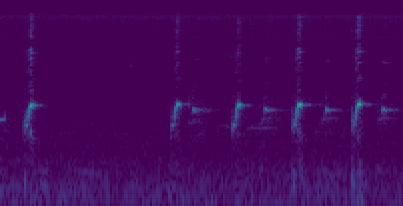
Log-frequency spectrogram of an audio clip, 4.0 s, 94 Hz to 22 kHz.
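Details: Decoy white-breasted waterhen, a young bird used in trapping in Vĩnh Long on 16 March 2022, calling at an aggressive lone wild female. One sharp note is followed by a pause, then a quicker series of five clipped notes, each with a trailing lower tail.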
